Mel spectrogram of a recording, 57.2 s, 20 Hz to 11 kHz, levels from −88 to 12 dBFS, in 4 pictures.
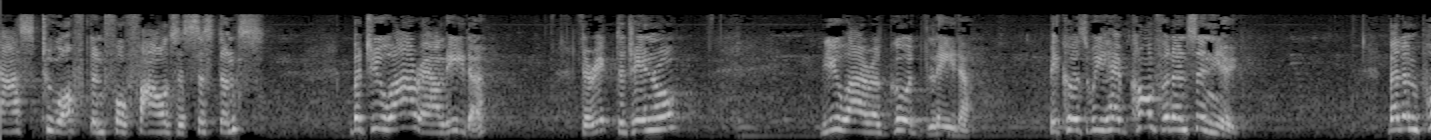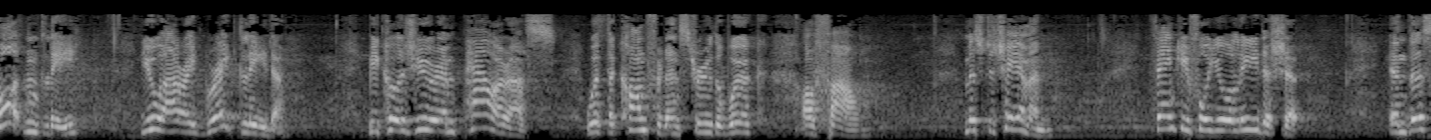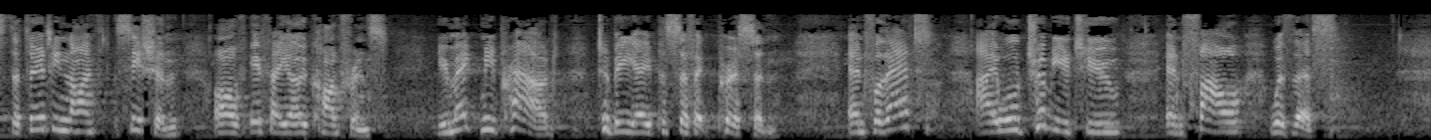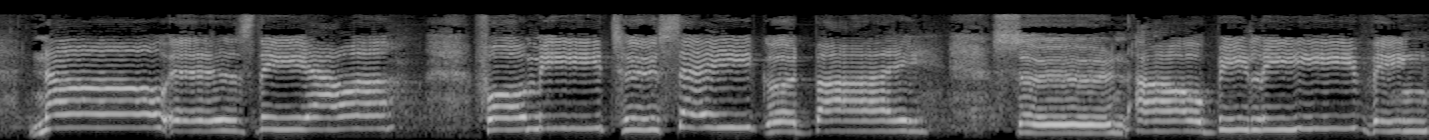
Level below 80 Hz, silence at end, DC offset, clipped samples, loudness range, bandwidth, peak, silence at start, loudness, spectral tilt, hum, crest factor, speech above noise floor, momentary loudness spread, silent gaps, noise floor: -82 dBFS; 0 s; under 0.1%; under 0.1%; 3 LU; 8 kHz; -2 dBFS; 0 s; -19 LUFS; -1.5 dB/octave; none; 18 dB; 28 dB; 13 LU; none; -48 dBFS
